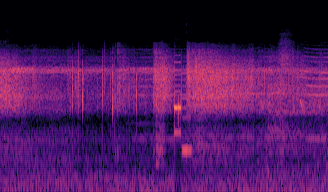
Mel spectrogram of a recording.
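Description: A telephone sounds through gameplay audio, with a steady electronic tone and brief dial-like beeps running over about four seconds, fairly loud against a constant background.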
